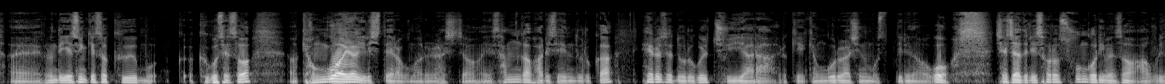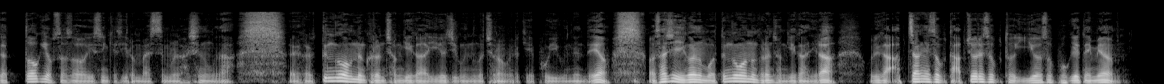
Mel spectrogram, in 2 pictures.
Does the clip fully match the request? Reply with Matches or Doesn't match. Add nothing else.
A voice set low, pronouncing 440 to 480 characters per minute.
Matches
